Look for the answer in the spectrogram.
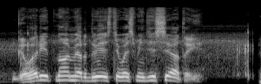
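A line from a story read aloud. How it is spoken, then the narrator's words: Barking. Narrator (Russian): рявкнул Ярослав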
